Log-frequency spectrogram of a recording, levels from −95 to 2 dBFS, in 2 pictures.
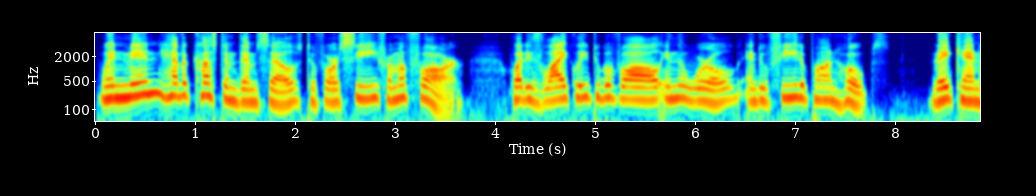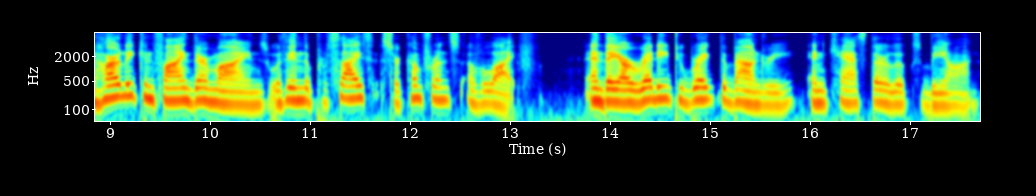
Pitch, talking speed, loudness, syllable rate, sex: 165 Hz, 160 wpm, -19 LUFS, 4.6 syllables/s, male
